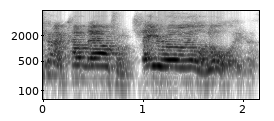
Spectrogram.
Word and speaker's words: Cairo: this so he's going to come down from Cairo Illinois that's how you pronounce that not Cairo and he's going to be given a command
